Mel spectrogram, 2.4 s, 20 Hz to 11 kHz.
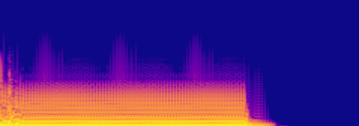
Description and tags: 100 Monster 808 Sauce - Alien 808
808 monster kick bass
